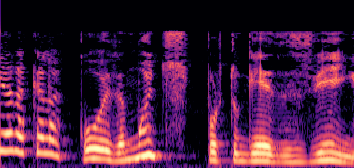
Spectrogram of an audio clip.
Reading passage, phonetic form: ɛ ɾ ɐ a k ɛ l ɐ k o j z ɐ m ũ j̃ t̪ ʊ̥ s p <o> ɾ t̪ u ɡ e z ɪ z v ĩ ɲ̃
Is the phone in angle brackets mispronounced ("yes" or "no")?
no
